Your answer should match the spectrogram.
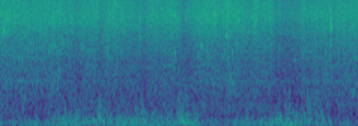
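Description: Wind buffeting the microphone in a steady low rumble, over water moving in a fish tank.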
